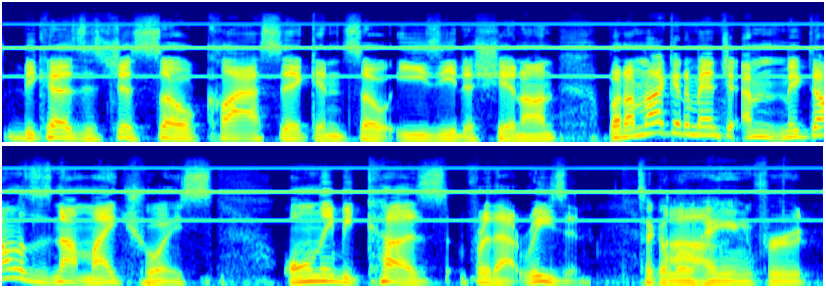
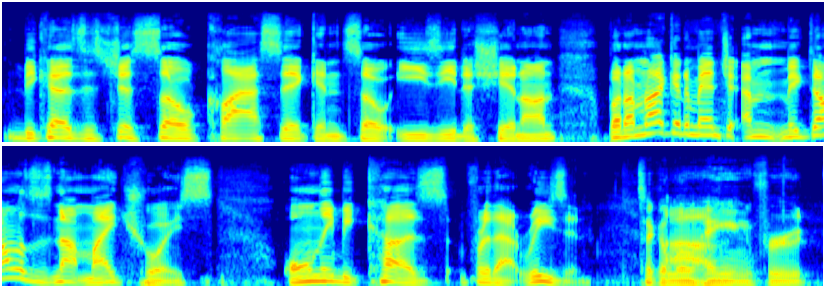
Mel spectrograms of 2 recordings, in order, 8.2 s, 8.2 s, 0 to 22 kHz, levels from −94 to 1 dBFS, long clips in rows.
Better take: second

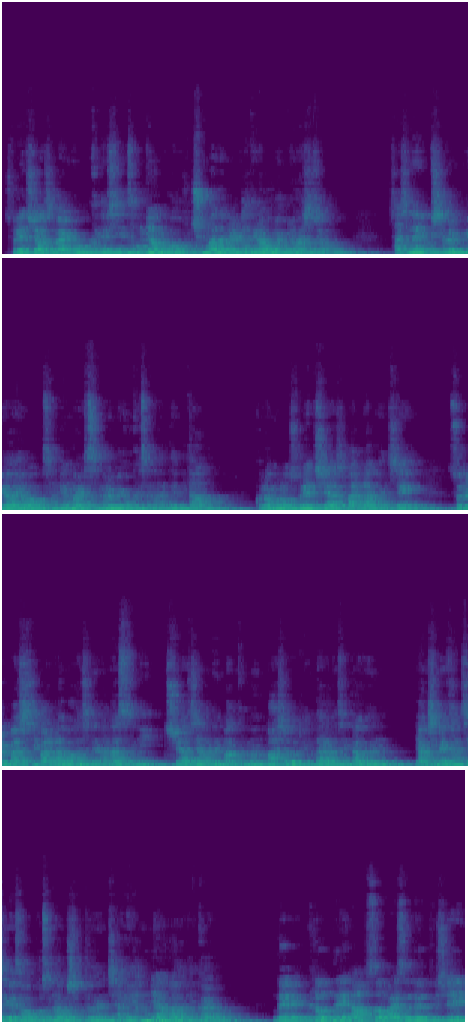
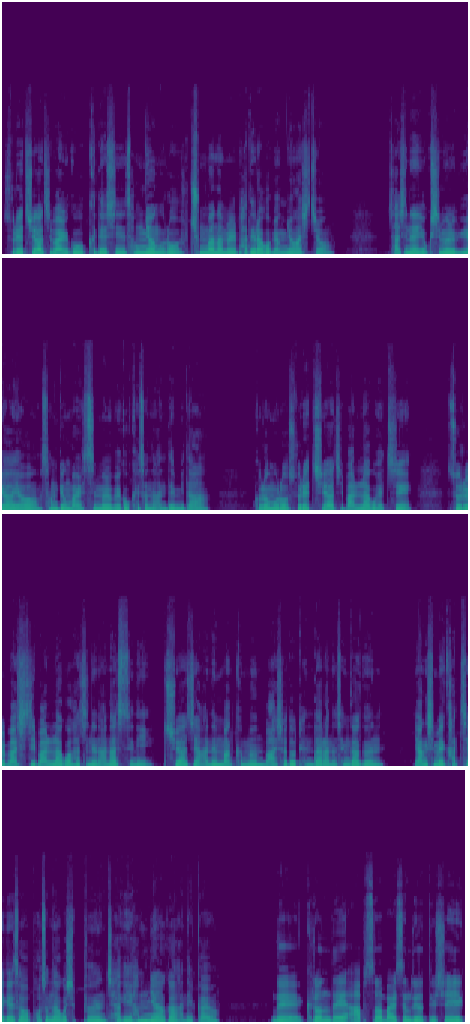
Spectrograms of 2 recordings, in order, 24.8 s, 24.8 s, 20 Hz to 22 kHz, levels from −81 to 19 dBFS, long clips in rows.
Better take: second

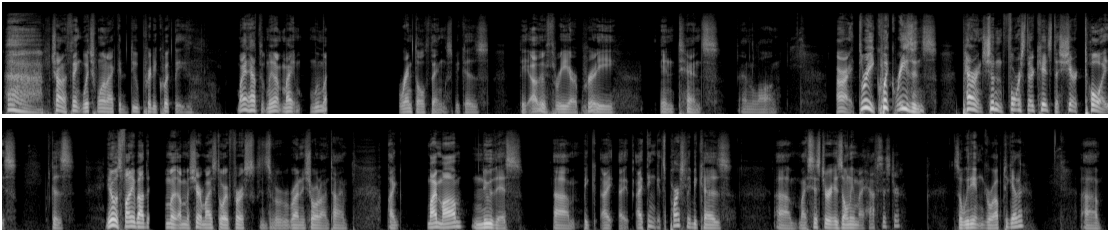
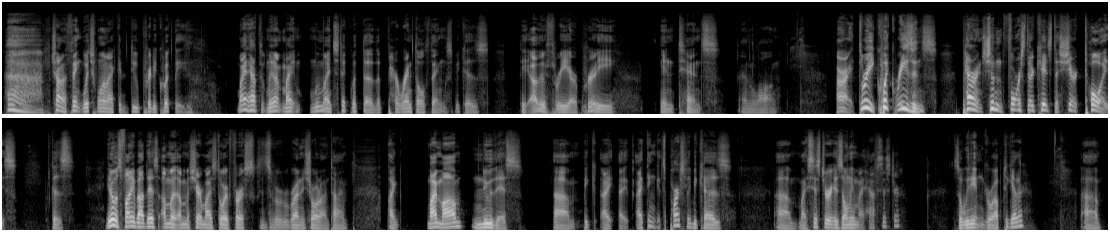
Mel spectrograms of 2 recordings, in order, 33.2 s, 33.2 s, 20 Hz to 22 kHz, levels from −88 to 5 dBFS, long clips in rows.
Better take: second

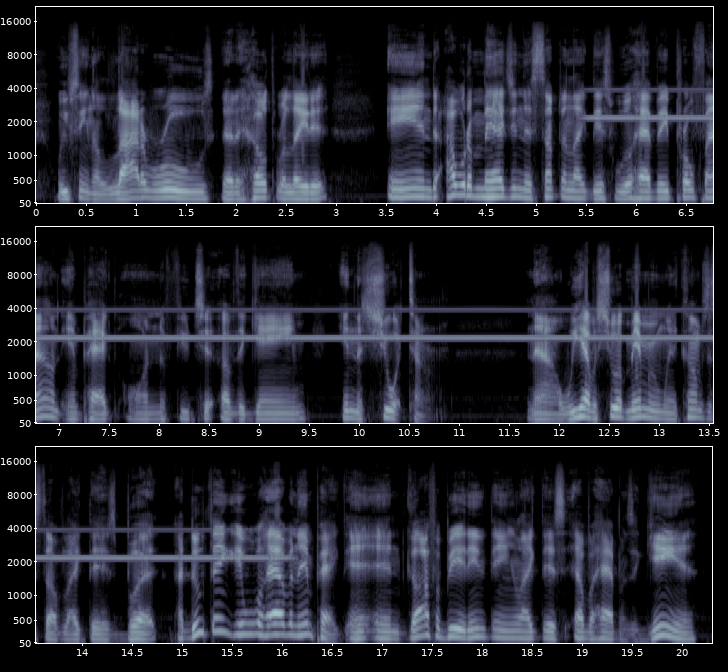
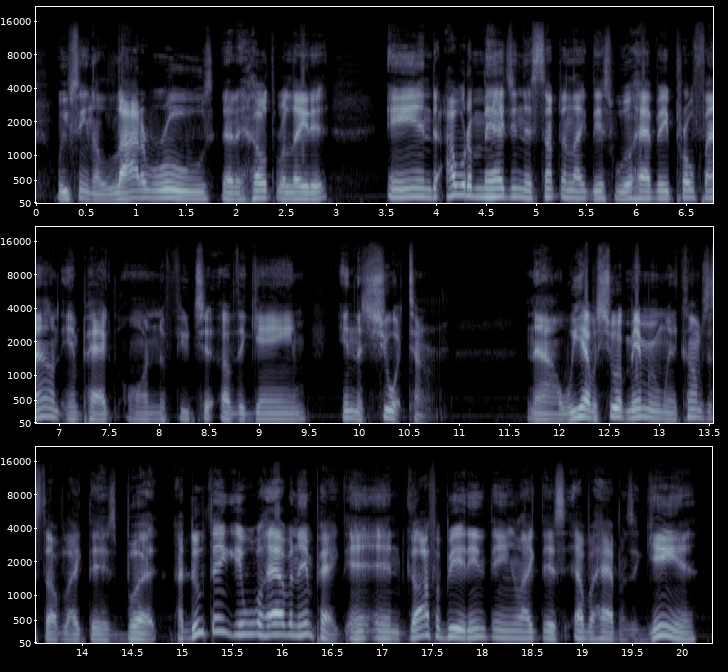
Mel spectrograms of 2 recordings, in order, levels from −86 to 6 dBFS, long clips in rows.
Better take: second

